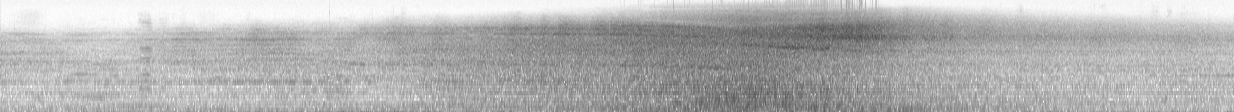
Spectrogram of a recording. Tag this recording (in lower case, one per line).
vehicle
aircraft
airplane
